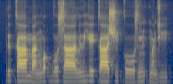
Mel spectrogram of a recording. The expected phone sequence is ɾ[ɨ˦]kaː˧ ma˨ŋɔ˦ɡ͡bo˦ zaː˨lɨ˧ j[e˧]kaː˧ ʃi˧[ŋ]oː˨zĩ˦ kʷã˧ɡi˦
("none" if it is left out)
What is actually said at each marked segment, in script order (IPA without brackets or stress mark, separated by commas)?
ɨ˧, e˦, k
